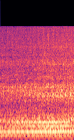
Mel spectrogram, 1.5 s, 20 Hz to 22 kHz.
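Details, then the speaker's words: 1998 Honda Civic, just rebuilt after arriving on a tow truck: fuel injectors cleaned, new iridium spark plugs, plug wires, sump, fresh oil and filter. First start shows a smooth, steady idle with an even hum and no valve ticking. Engine running healthy. "Ó, não bateu válvula. Não bateu válvula. Muito bom."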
